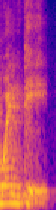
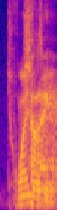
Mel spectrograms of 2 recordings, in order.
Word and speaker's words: Tuenti: Sorry that I'm not already Tuenti. Tuenti?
